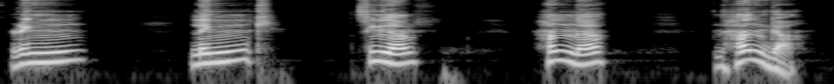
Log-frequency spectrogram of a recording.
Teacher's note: Identification of the consonant ny or ing. This voiced nasal sound is made with the back of the tongue against vellum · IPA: /ŋ/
